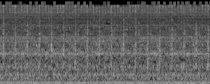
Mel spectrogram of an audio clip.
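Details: Fiat Palio Fire 1.0 8v idling: rapid, even ticking over the idle keeping pace with engine speed, sounding like engine knock or valves; burnt exhaust manifold gasket leaking, to be replaced.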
